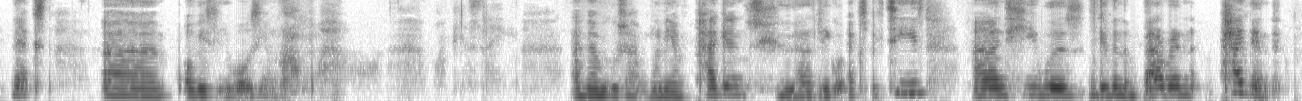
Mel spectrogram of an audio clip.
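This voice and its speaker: This young woman rattles through her history notes rapid-fire in a mid-range, dark, steady voice, and the recording is rough. She's chatty and self-deprecating, breaking off with wry asides and corrections.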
